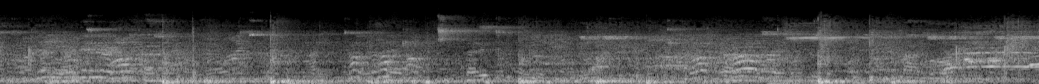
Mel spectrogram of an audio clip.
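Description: Busy indoor volleyball hall: many voices chattering in a large echoing space. Through it come several sharp ball strikes and short, high squeaks scattered throughout.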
